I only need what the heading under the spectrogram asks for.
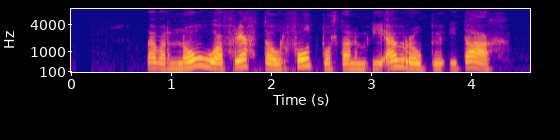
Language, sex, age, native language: Icelandic, female, 20-29, Icelandic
